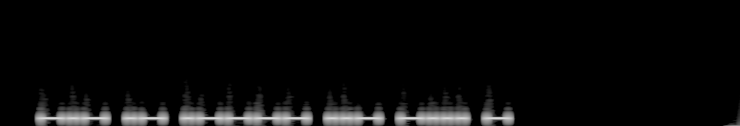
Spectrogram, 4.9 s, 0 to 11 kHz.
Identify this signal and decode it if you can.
Morse code, heard as a keyed tone, about 29 wpm, 700 Hz. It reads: KA1UBT
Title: Speed Racing - USA 2x3 Call Signs 25wpm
